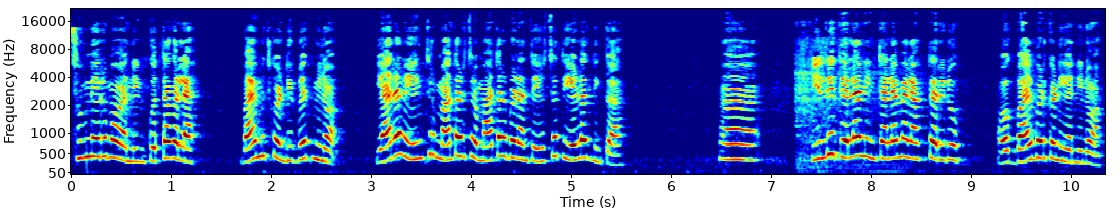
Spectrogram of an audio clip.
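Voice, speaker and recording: A woman plays a stern village wife in a homemade family skit, speaking rural Chikkaballapura Kannada. She scolds and moralizes in a very high voice and fires off questions quickly. Her delivery stays sharp throughout. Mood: lecturing.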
